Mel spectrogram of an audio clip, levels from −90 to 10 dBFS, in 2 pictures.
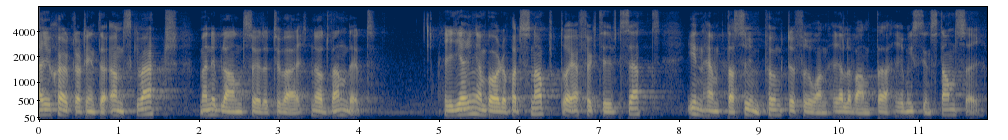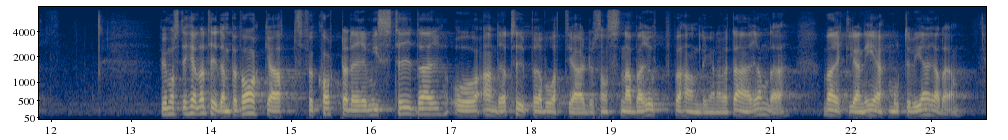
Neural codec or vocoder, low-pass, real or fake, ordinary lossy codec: none; 7.2 kHz; real; none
